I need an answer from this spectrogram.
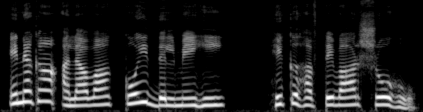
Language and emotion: Sindhi, neutral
